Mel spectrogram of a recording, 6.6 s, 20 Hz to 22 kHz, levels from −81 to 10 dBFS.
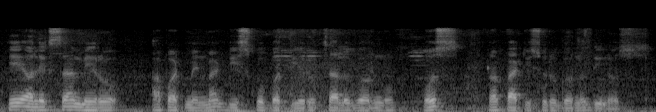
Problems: none marked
